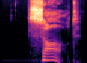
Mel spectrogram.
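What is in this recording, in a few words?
"salt", English, male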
